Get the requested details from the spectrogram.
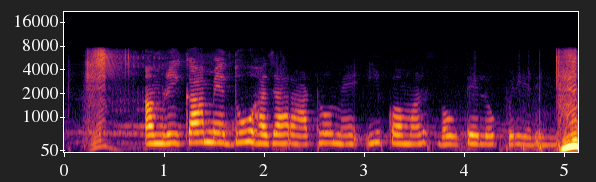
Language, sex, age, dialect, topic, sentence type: Maithili, female, 18-24, Angika, banking, statement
